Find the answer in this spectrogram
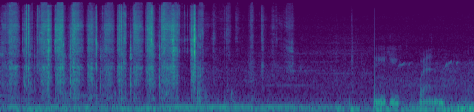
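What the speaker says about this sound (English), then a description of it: "I'm just going around with a little piece of sandpaper" Quick back-and-forth scraping of a small piece of sandpaper across a Honda Odyssey rocker cover gasket surface, close and steady for about two seconds, then fading to faint rubbing and light handling noises.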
